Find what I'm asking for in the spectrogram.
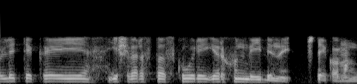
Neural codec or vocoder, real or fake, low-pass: none; real; 3.6 kHz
